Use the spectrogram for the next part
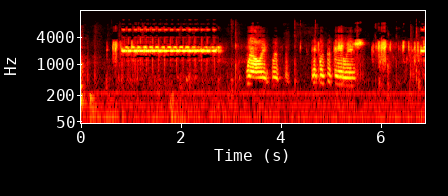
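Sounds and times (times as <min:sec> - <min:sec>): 
landline telephone ringing with electronic trill: 0:00.6 - 0:02.9, 0:06.7 - 0:06.8
people talking: 0:03.3 - 0:05.7.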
